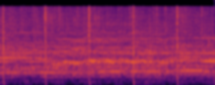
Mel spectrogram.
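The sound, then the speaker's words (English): An audience cheers in a steady, dense roar, with sharp claps landing at an even beat roughly twice a second throughout. No single voice stands out from the crowd. “So after three, if Jesus has impacted your life, whatever way you feel appropriate, why don't you cheer? One, two, three.”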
